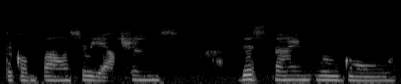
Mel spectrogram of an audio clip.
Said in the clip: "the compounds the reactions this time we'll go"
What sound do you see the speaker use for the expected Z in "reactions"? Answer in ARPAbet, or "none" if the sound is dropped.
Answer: S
